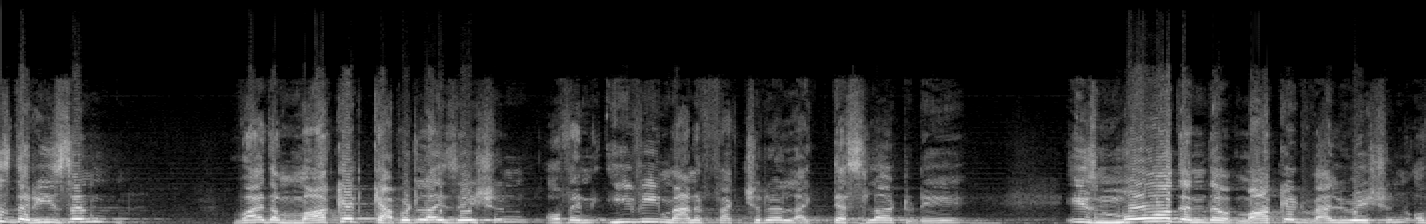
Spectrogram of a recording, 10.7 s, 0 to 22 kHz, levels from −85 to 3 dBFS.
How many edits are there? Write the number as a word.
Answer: zero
